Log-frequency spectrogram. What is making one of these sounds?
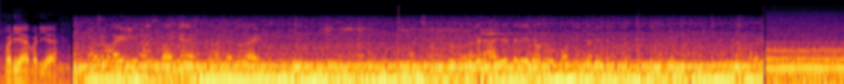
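Motorcycle engines idle with a steady rumble nearby.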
